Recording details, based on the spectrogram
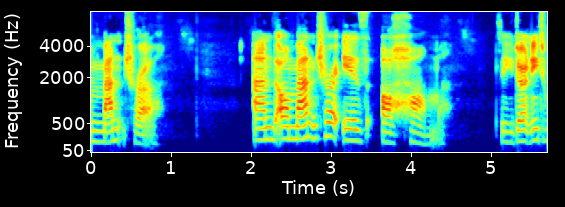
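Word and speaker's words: अहम्: focus on a mantra and our Mantra is aam so you don't need to worry about how it's spelled or anything like that it's aham and it means I am so to yourself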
